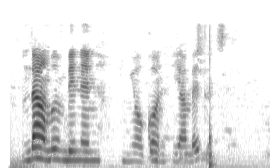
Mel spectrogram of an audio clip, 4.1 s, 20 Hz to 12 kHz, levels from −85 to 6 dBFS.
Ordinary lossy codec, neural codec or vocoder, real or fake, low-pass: AAC, 64 kbps; none; real; 7.2 kHz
